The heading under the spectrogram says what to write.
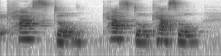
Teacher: if you try to say castle castle castle your tongue will just skip the t sound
